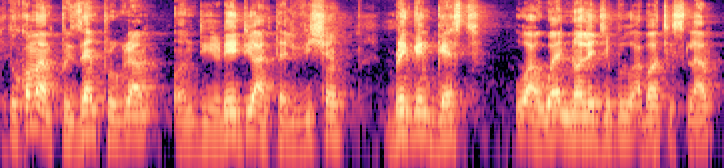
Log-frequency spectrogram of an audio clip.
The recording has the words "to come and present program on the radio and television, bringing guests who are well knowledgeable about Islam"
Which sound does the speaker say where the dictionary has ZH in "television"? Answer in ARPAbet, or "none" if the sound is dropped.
SH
